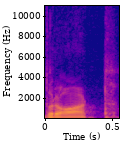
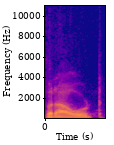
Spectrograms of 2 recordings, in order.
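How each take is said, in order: First: The vowel sounds like 'aw' in 'saw'. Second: The vowel sounds like 'ow' in 'cow'. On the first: The speaker calls it right. "It's ब्रॉट" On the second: The speaker calls it wrong. "It's not ब्राउट"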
